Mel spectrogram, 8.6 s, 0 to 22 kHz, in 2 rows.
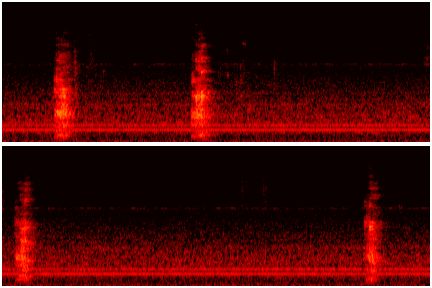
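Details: Pet pig Reggie coughing, recorded 2012-01-07: four short, harsh cough bursts spaced irregularly over about eight seconds, over a steady low electrical hum in a quiet room.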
